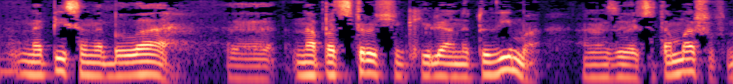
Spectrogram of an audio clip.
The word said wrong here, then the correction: Томашов: но знаменитая Томашов, по-моему, Томашов, так, да. Правильно? – А я вот с ударениями не точен.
